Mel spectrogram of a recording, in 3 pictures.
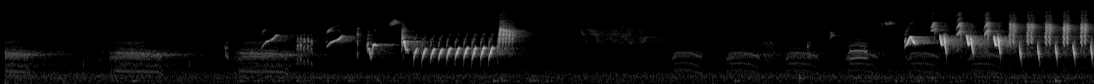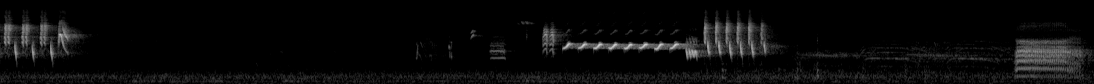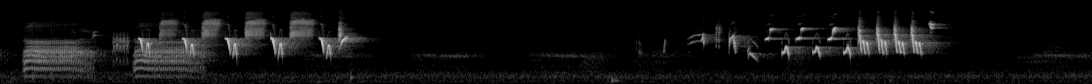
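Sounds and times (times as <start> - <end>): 
common nightingale song: 2.2 - 6.8, 7.6 - 11.9, 13.5 - 18.8, 22.7 - 25.7, 28.2 - 31.5.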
